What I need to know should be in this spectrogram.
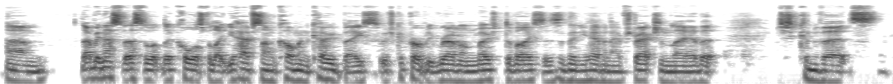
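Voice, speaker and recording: A man's voice: low voice, level tone, moderate pace, hardly any pauses, a bit bright. A man hosting a casual gaming podcast, rambling and opinionated in his talk. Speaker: podcast host. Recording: echoey room with faint background noise.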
